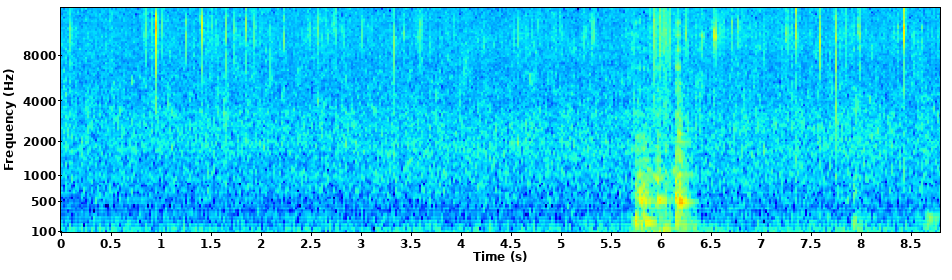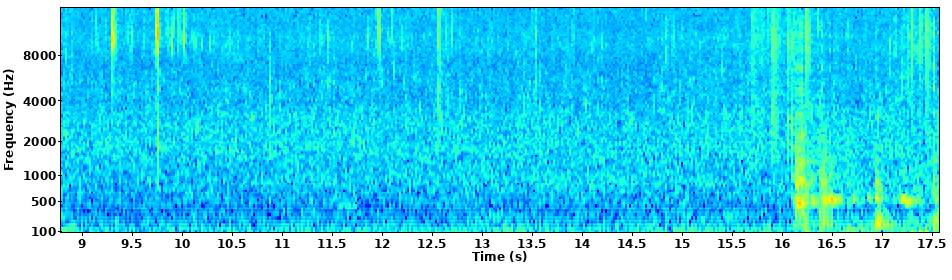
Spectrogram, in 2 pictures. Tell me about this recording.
Crocus Lane, Avon, Connecticut, Sounds of a Bird Feeder. Mainly red cardinals. by Carlo Patrão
